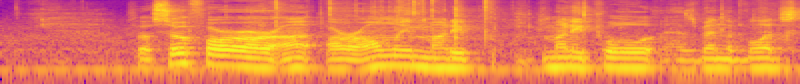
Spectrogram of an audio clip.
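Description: A foil card pack rustles as a hand pulls it from a cardboard box.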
